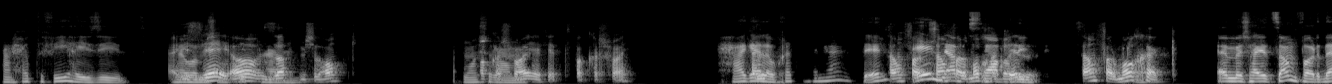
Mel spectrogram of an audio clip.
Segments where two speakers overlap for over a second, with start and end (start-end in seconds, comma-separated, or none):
1.7-3.0, 8.8-10.4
